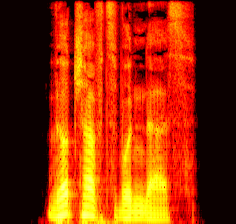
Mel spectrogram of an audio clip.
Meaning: genitive singular of Wirtschaftswunder
- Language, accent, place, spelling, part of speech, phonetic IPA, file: German, Germany, Berlin, Wirtschaftswunders, noun, [ˈvɪʁtʃaft͡sˌvʊndɐs], De-Wirtschaftswunders.ogg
